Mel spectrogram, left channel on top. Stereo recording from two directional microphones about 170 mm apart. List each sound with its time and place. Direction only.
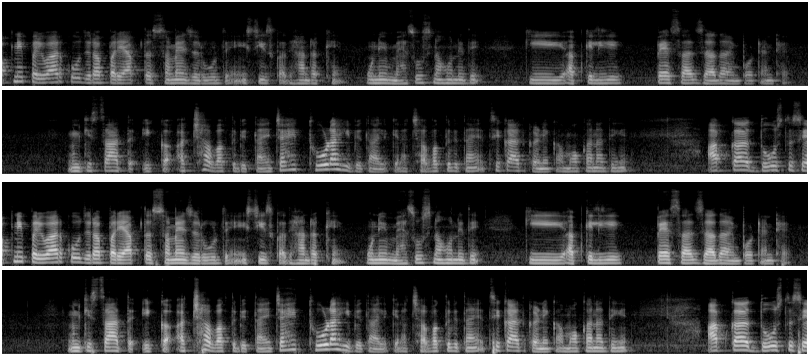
0.1 s speech: 25° right (ahead or behind)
